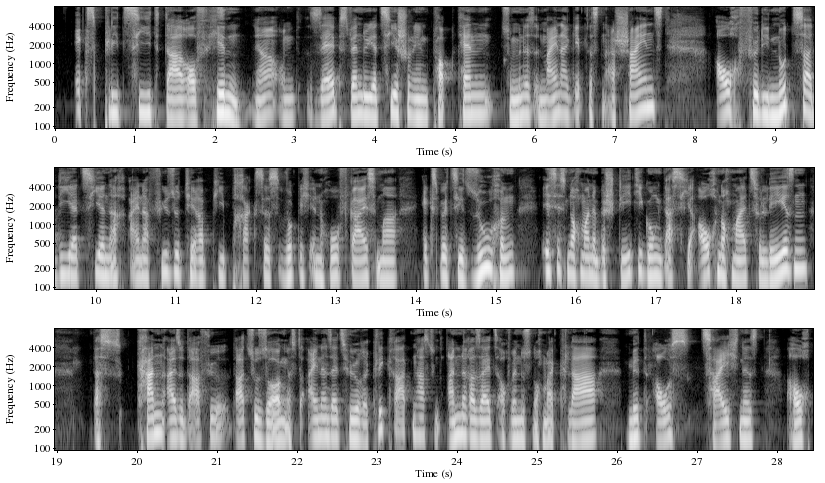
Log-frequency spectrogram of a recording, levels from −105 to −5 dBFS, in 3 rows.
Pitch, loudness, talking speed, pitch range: 145 Hz, -22 LUFS, 150 wpm, 135-155 Hz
